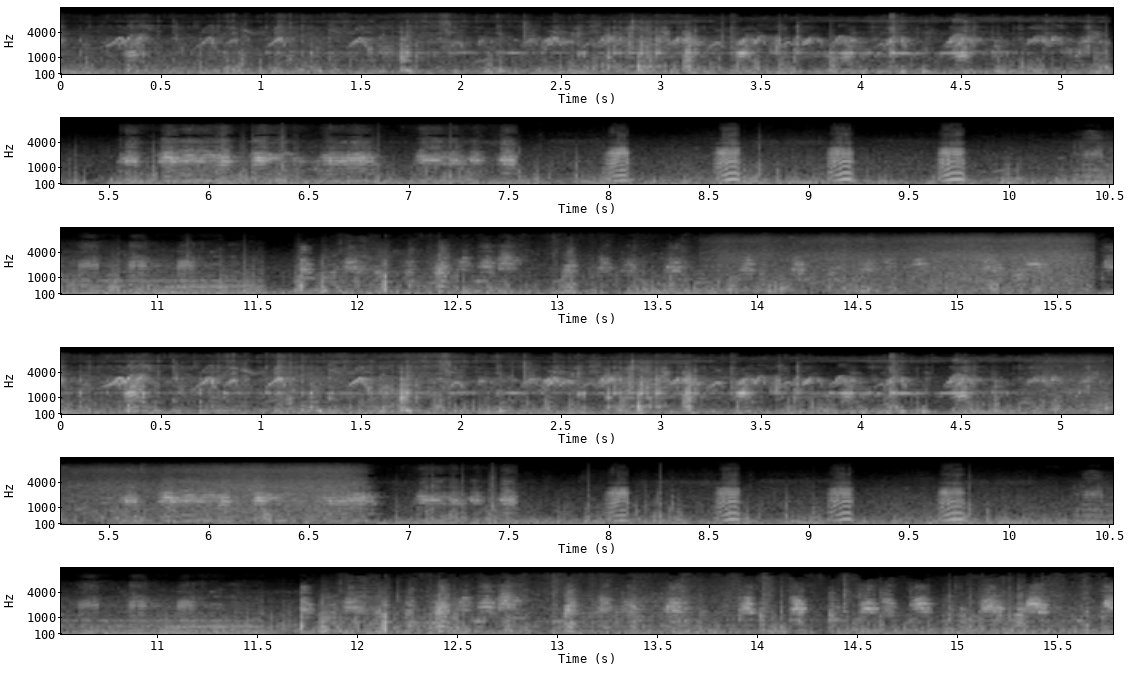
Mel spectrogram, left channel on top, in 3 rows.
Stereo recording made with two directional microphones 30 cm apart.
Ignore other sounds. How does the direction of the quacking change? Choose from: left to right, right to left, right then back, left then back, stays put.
left then back.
